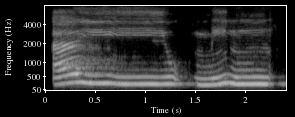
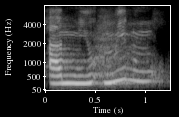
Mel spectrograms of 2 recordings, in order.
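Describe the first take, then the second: First: The n disappears into a long, held y. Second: The n is pronounced clearly before the y. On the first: The speaker calls it right. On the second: The speaker calls it wrong. "bukan bacanya"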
